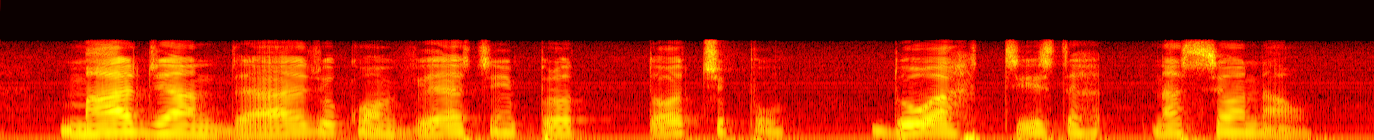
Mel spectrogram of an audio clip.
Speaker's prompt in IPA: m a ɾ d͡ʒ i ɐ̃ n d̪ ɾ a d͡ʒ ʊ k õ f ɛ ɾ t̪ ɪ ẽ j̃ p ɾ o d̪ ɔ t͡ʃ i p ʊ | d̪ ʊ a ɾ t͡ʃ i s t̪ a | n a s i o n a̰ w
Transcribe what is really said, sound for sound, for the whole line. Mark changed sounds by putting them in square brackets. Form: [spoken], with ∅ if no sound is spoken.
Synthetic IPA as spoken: m a ɾ d͡ʒ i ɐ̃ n d̪ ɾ a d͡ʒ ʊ k õ [v] ɛ ɾ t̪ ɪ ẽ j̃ p ɾ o [t̪] ɔ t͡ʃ i p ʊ | d̪ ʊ a ɾ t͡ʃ i s t̪ [ɐ] | n a s i o n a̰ w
